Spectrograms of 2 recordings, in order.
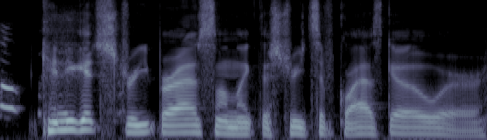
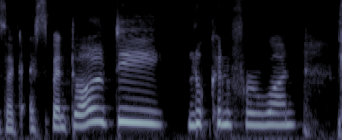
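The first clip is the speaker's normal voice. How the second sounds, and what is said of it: Attempted Geordie accent, admittedly poor. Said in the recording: “I can't do a Geordie accent. I'm really sorry.”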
